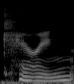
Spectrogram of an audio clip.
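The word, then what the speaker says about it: Karin: grossman cruelty free and it's pronounced caring i learned but i did try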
